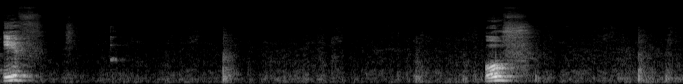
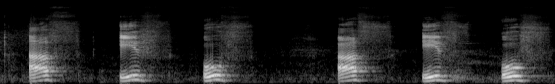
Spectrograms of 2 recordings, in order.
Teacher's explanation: آپ کے اوپر والے دونوں، اب اوپر والے دانتوں کا کنارہ نیچے والے ہونٹ کے ساتھ لگ رہا ہے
